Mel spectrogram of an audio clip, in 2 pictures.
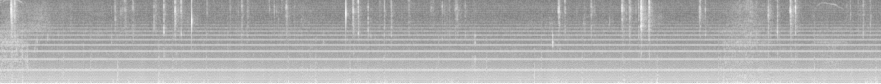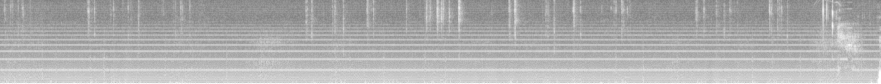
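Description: A steady electrical hum with a high whine in it, and faint, scattered clicks of a computer keyboard as a command is typed.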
